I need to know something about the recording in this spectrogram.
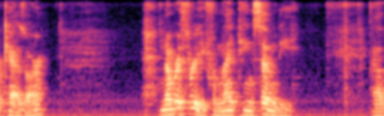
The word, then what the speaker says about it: Ka-Zar: here this is from kazar some people pronounce it i prefer kazaar number three from 1970.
